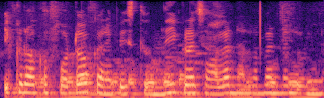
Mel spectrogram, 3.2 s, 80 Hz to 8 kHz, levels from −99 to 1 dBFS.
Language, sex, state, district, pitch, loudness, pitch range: Telugu, female, Andhra Pradesh, Sri Satya Sai, 235 Hz, -14 LUFS, 215-245 Hz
